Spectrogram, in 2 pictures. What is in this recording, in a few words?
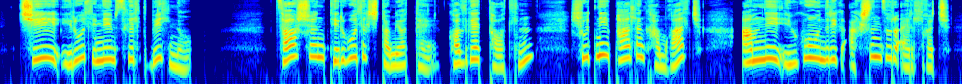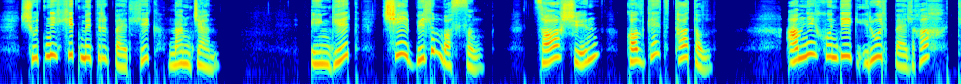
32 years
